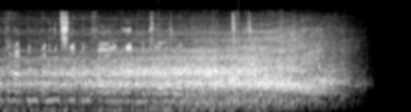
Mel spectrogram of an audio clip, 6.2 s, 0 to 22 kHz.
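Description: Jet engine noise of an Airbus A319-112's CFM56 turbofans at take-off thrust as the airliner climbs away, a steady rush that swells a little and then fades out quickly about five seconds in.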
